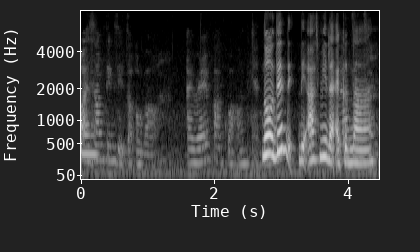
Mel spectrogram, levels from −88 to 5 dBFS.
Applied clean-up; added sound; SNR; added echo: none; none; none; none.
